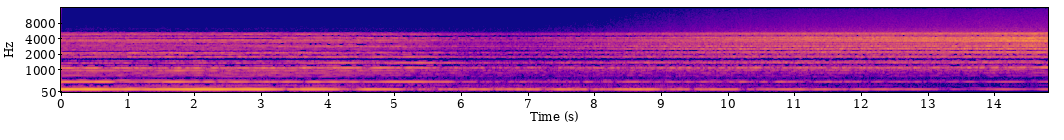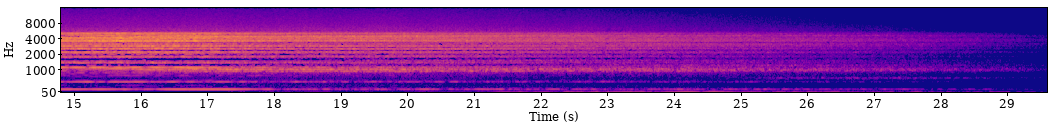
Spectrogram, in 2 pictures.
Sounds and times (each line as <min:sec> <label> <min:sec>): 0:00.0 powerful, tuned drone in A minor 0:23.3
